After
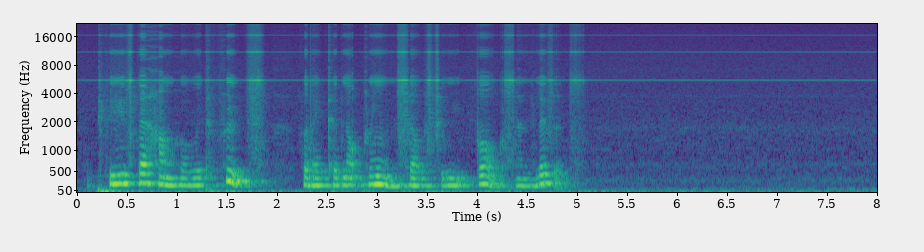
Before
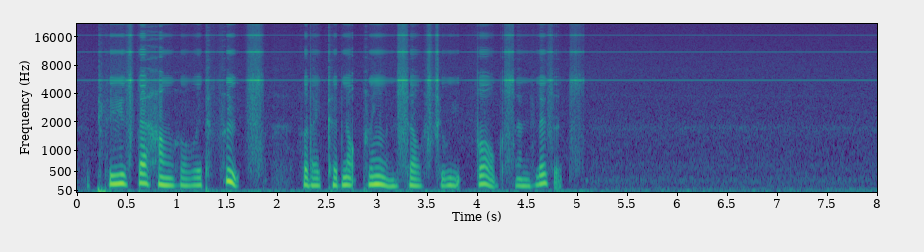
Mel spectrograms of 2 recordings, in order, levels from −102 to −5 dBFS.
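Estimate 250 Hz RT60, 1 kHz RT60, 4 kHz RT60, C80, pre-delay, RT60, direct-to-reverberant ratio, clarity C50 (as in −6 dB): 0.65 s, 0.35 s, 0.30 s, 18.5 dB, 12 ms, 0.40 s, 3.0 dB, 12.5 dB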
